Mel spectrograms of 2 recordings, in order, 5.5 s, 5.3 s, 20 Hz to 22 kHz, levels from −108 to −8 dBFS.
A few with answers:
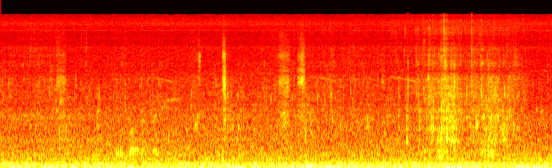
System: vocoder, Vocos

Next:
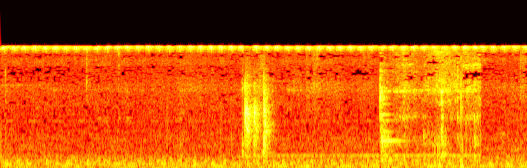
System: none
